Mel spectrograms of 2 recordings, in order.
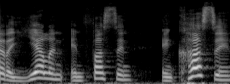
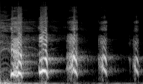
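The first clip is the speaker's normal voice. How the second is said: loud, high burst of laughter; big helpless cackle; 13 dB louder than usual. Real, not acted. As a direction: crack up loudly, high-pitched. Laughs at the buzzing panties.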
